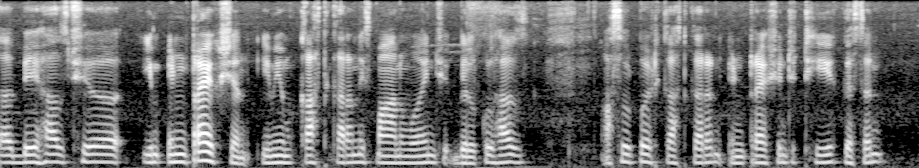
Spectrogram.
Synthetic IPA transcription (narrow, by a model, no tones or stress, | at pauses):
beːɦɐzt͡ʃʰi | jimiɳʈɾeːkʃɐnjimjimkɐt̪ʰkɐɾɐnɐsʲpaːnʋəːnʲt͡ʃʰibilkulɦɐz | ɐ̰sɐlpəʈʰʲkɐt̪ʰkɐɾɐnḭɳʈɾeːkʃɐnt͡ʃʰiʈʰiːk̚ɡɐsɐn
